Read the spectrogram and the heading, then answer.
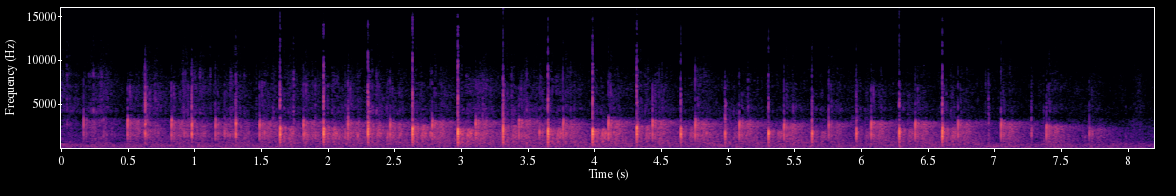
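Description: Sustained audience applause as a professor and his wife are called up, with many hands clapping at once, sharp claps popping out above a steady rattling wash of sound, holding at a fairly even level throughout.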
